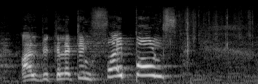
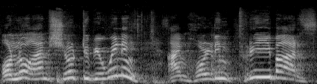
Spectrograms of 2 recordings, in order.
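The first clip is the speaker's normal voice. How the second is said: put-on polite Indian-English accent, eager to win; courteous Indian accent, sure of his luck.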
